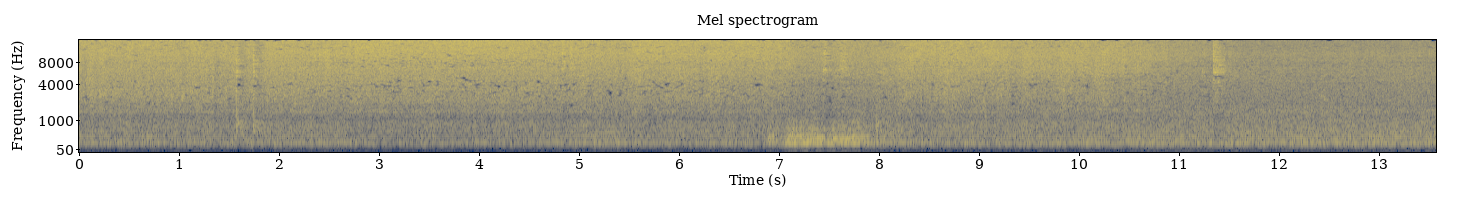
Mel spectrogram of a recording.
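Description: Chopped tomatoes sizzling in hot mustard oil in a kadai: a steady frying hiss that grows briefly louder about seven seconds in.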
